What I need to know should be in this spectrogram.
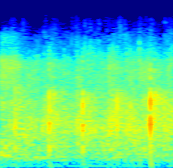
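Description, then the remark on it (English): A sparse, polite golf clap: a handful of soft, evenly spaced claps, about five in under two seconds, over a faint steady background hiss. “Thank you so much for that golf clap, Mom.”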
